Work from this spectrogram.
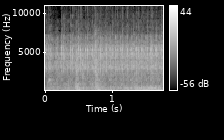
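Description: A sewing machine runs steadily as it stitches a fabric strip, a close, continuous rapid clatter with a whirring motor tone and no pauses.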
